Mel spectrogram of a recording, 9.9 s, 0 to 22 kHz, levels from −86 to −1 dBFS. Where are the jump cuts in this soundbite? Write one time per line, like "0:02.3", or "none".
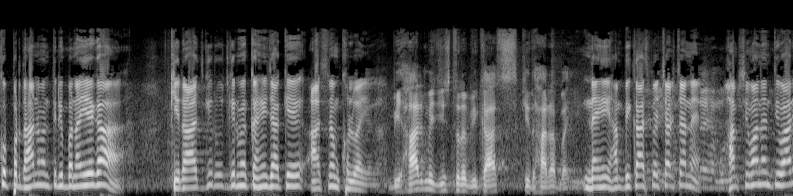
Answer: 0:04.7

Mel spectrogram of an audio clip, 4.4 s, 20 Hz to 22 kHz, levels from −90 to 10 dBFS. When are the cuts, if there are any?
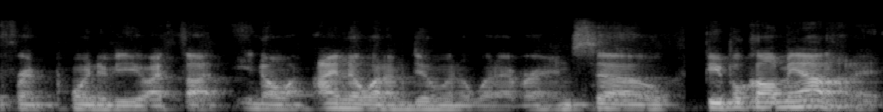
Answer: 0:03.4

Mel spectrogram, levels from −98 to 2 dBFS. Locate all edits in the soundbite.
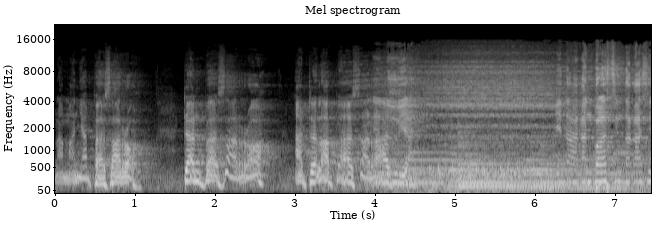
0:04.3

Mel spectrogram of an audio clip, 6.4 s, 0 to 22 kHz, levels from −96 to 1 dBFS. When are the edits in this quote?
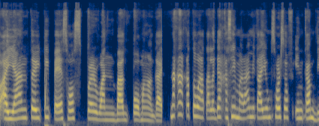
0:03.3

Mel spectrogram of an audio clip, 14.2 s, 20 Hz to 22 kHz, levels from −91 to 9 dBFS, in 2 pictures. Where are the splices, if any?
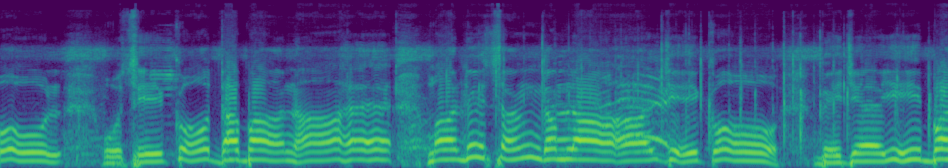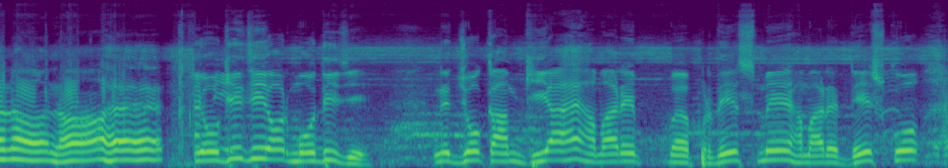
0:08.6

